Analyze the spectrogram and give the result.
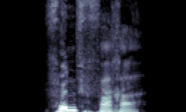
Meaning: inflection of fünffach: 1. strong/mixed nominative masculine singular 2. strong genitive/dative feminine singular 3. strong genitive plural
- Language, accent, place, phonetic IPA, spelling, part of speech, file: German, Germany, Berlin, [ˈfʏnfˌfaxɐ], fünffacher, adjective, De-fünffacher.ogg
